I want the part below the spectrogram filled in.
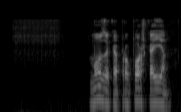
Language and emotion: Russian, neutral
